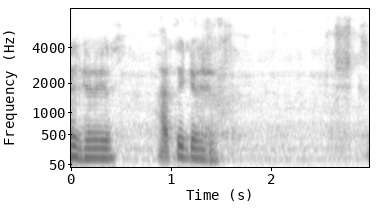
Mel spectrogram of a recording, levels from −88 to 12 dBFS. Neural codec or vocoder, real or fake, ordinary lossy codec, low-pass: autoencoder, 22.05 kHz, a latent of 192 numbers a frame, VITS, trained on one speaker; fake; Opus, 24 kbps; 7.2 kHz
